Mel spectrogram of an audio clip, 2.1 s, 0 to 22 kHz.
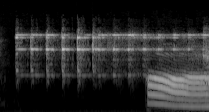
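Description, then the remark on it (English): A bright, high-pitched electronic phone ringtone plays a quick, bouncy melody of repeated pulsing notes, loud and steady; near the end a lower voice comes in over the ringing tune. “So when I lived in Florida with five other roommates, we had this big house, like 6-bedroom house, my ringtone when I lived there was this one.”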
